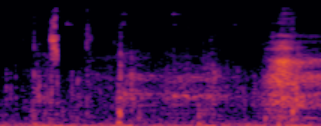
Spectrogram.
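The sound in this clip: Faint footsteps of people walking around a country park: a few soft, uneven steps spaced irregularly, quiet and low in level.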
